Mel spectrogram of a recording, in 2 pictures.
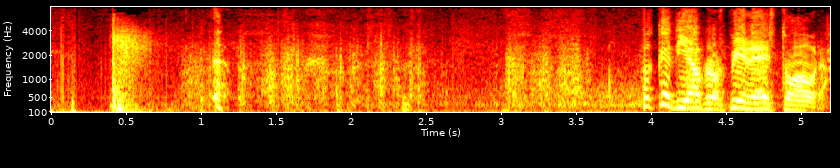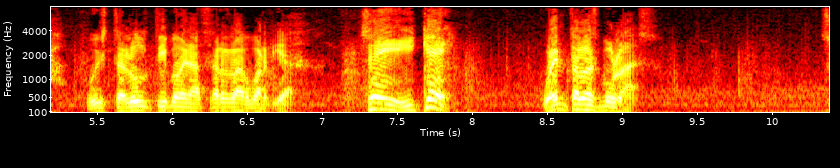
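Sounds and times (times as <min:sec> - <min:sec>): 
low rumble: 0:00.0 - 0:10.3
punch to the face in a fistfight in a 1973 western film: 0:00.4 - 0:00.8
speech: 0:04.0 - 0:09.3.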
